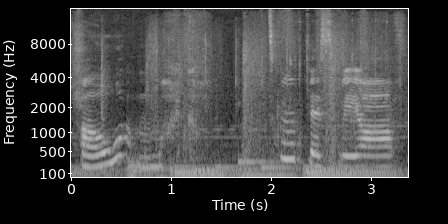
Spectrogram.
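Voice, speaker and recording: A woman's voice: mid-range voice, lively intonation, slow pace. A woman doing casual live game commentary, muttering to herself and chatting to viewers with mild swearing. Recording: loud game music behind. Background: video game music.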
